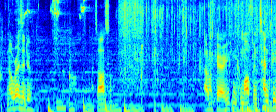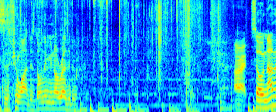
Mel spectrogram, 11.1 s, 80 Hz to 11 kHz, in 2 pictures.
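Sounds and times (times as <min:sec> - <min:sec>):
window tint film crinkling: 0:00.0 - 0:10.2
music with bass beat: 0:00.5 - 0:04.0, 0:04.6 - 0:11.0.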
